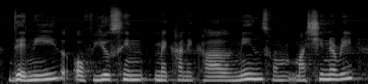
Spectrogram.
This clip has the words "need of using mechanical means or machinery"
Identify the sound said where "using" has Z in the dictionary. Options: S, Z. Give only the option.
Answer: S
